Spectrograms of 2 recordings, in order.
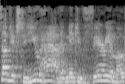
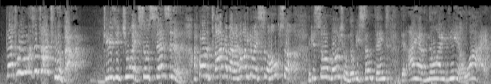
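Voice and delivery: much higher, lifted voice of someone overwhelmed with joy; emotional believer voice; 7 semitones higher than usual. Acted. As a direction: play the overjoyed, tearful believer.

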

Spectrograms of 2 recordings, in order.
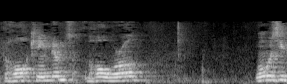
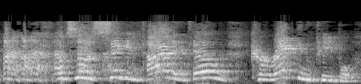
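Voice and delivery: high, slow complaint with a laugh in it; mock fed-up; 5 semitones higher, 4 dB louder, slower than usual. Joseph tired of correcting people, hammed-up fed-up complaint. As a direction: lament it loudly, half laughing. Voices Joseph weary of explaining.

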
